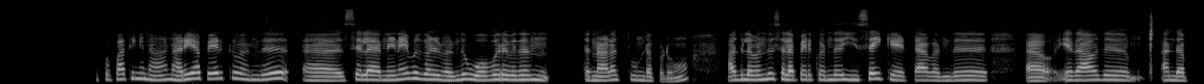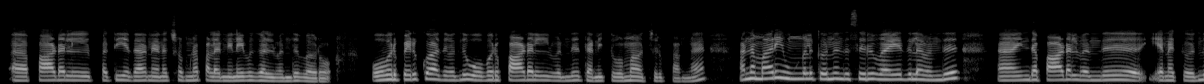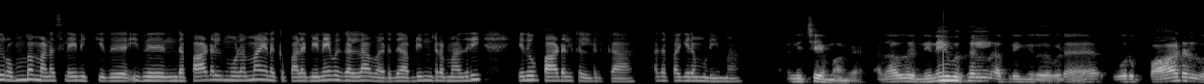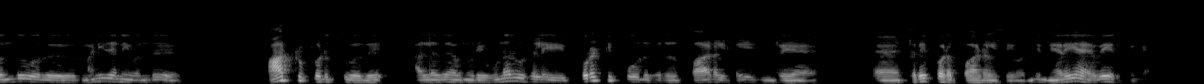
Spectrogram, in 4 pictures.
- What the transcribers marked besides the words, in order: other background noise; "விதத்தினால" said as "விதந்த்தினால"; lip smack; other noise
- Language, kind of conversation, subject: Tamil, podcast, நினைவுகளை மீண்டும் எழுப்பும் ஒரு பாடலைப் பகிர முடியுமா?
